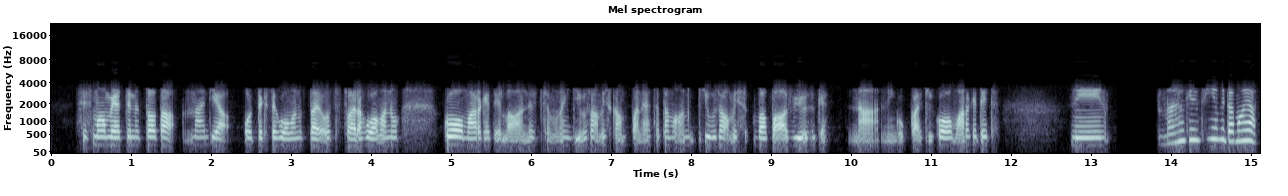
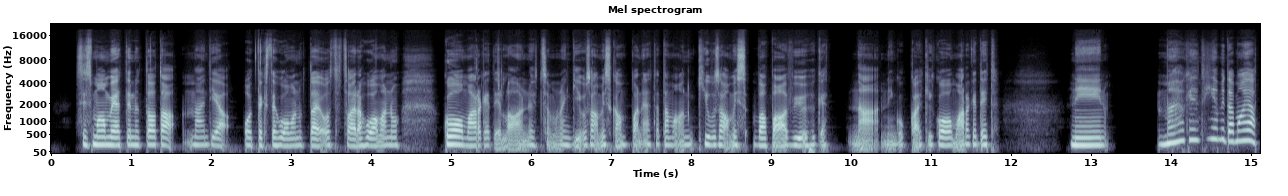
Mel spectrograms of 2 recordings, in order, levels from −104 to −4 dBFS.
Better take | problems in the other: second | phone-call audio; poor line; nothing above 3 kHz

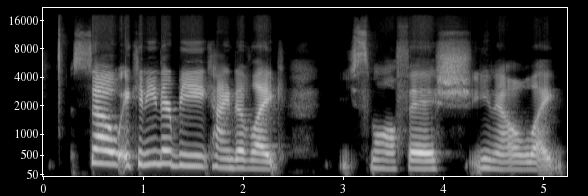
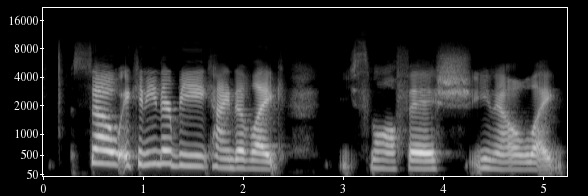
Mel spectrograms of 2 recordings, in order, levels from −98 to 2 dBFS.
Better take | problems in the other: first | muffled; slightly; fading above 3 kHz

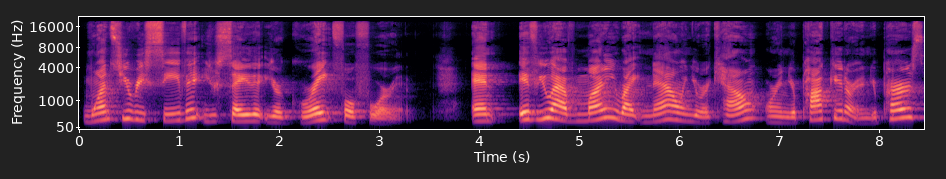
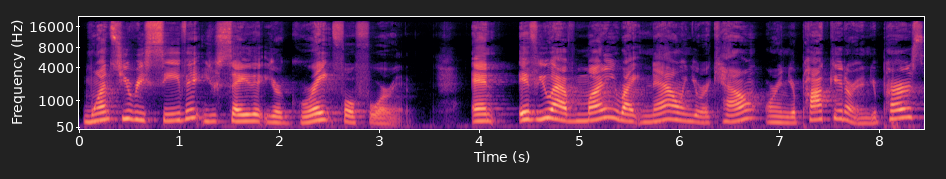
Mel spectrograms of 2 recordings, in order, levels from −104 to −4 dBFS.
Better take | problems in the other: second | thin; somewhat; fading below 300 Hz

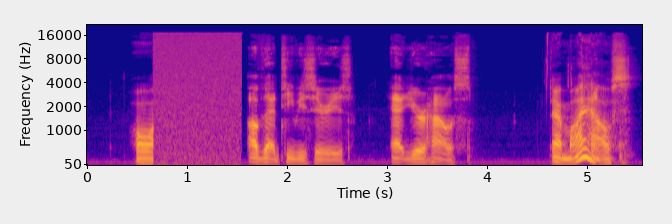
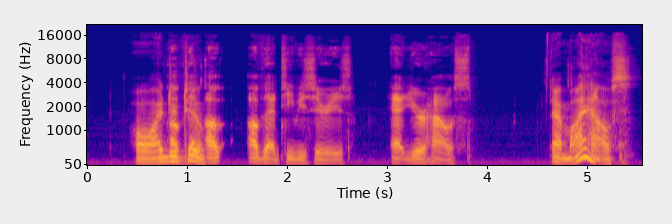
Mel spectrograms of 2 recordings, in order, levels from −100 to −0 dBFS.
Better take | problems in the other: second | audio cutting out; filled with static; at 0.5 s for 1 s

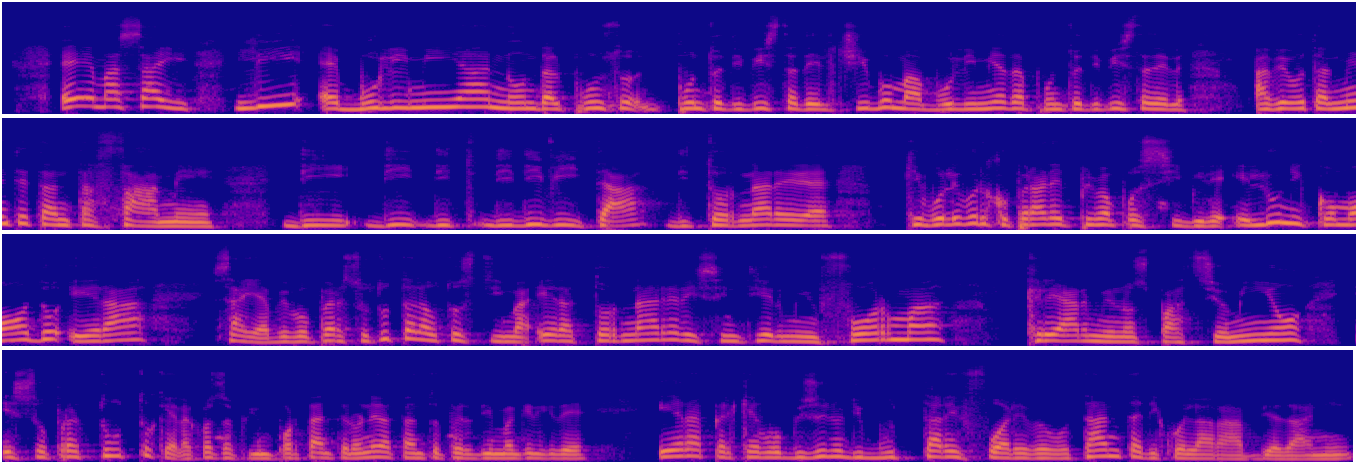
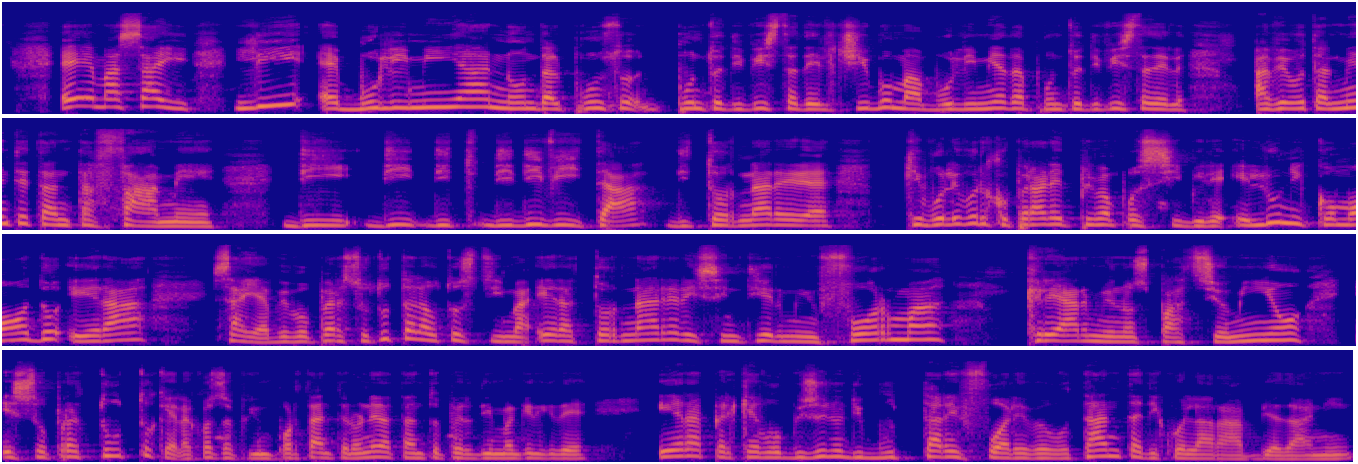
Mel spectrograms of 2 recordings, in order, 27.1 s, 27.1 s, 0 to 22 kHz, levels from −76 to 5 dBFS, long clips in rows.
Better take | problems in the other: second | muffled; very; fading above 1.5 kHz

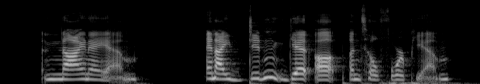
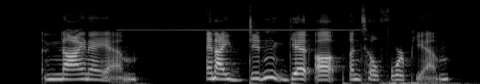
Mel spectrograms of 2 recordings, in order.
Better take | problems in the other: first | high-pitched whine; faint; from 1 to 3.5 s; 5 kHz, 25 dB below the speech

